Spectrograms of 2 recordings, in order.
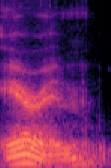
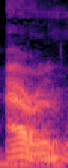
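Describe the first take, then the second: First: The first vowel sounds like the vowel in 'Erin'. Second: The first vowel sounds like the vowel in 'apple'. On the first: This is the female name. The speaker calls it wrong. "a lot of people will call me Aaron, like with an E, which is a female name" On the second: This is the name as it really is. The speaker calls it right. "Aaron, like Apple"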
